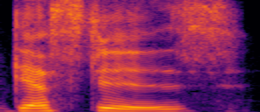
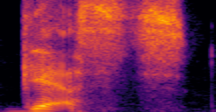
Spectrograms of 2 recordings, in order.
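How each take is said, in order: First: GUEST IS as a wrong "guest-iz"; extra syllable. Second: GUESTS said loud in one beat; one syllable. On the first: Teacher shows students the mistake, extra syllable. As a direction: split it into two beats, GUEST IS. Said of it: "So it's not guest is". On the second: Teacher models the word for students, one syllable. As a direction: keep the whole "sts" cluster on GUESTS. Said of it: "right, one syllable". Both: Shown as a demonstration.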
